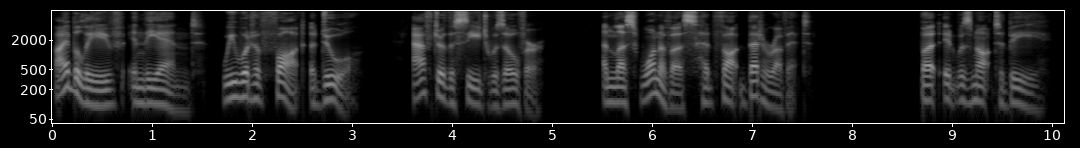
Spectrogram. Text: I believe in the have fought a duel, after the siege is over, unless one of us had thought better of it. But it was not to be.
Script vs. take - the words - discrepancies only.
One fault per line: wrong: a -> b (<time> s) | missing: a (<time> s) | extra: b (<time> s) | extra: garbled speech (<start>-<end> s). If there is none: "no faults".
extra: end we would (1.1 s)
wrong: is -> was (4.4 s)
